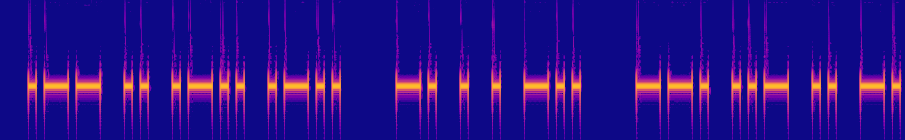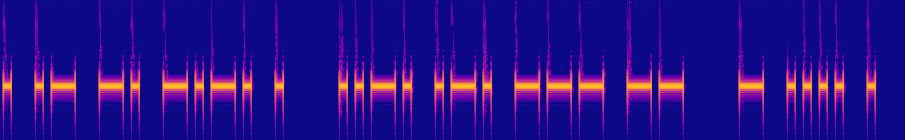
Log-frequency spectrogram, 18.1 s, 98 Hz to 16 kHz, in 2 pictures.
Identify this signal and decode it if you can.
Morse code, heard as a keyed tone, about 15 wpm, 700 Hz. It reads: WILL NEED GUIDANCE FROM THE
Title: Sentences from Top 1600 Words 15wpm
